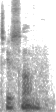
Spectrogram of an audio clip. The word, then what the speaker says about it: Tucson: getting comments actually it's it's Tucson egg it's too sun is it mate right thank you thank you for confirming along with hundred other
